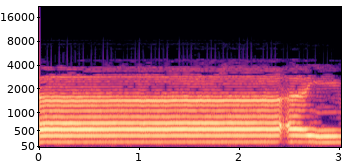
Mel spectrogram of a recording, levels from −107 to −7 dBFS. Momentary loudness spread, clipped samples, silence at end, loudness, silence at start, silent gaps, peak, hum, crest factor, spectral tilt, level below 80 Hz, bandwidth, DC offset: 2 LU; under 0.1%; 0 s; -12 LUFS; 0 s; none; -2 dBFS; none; 10 dB; -10.5 dB/octave; -66 dBFS; 4 kHz; under 0.1%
